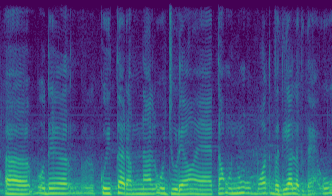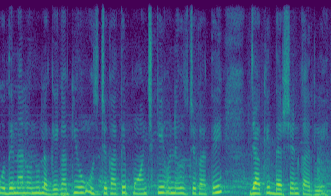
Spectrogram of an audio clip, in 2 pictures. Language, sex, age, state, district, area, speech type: Punjabi, female, 30-45, Punjab, Ludhiana, urban, spontaneous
